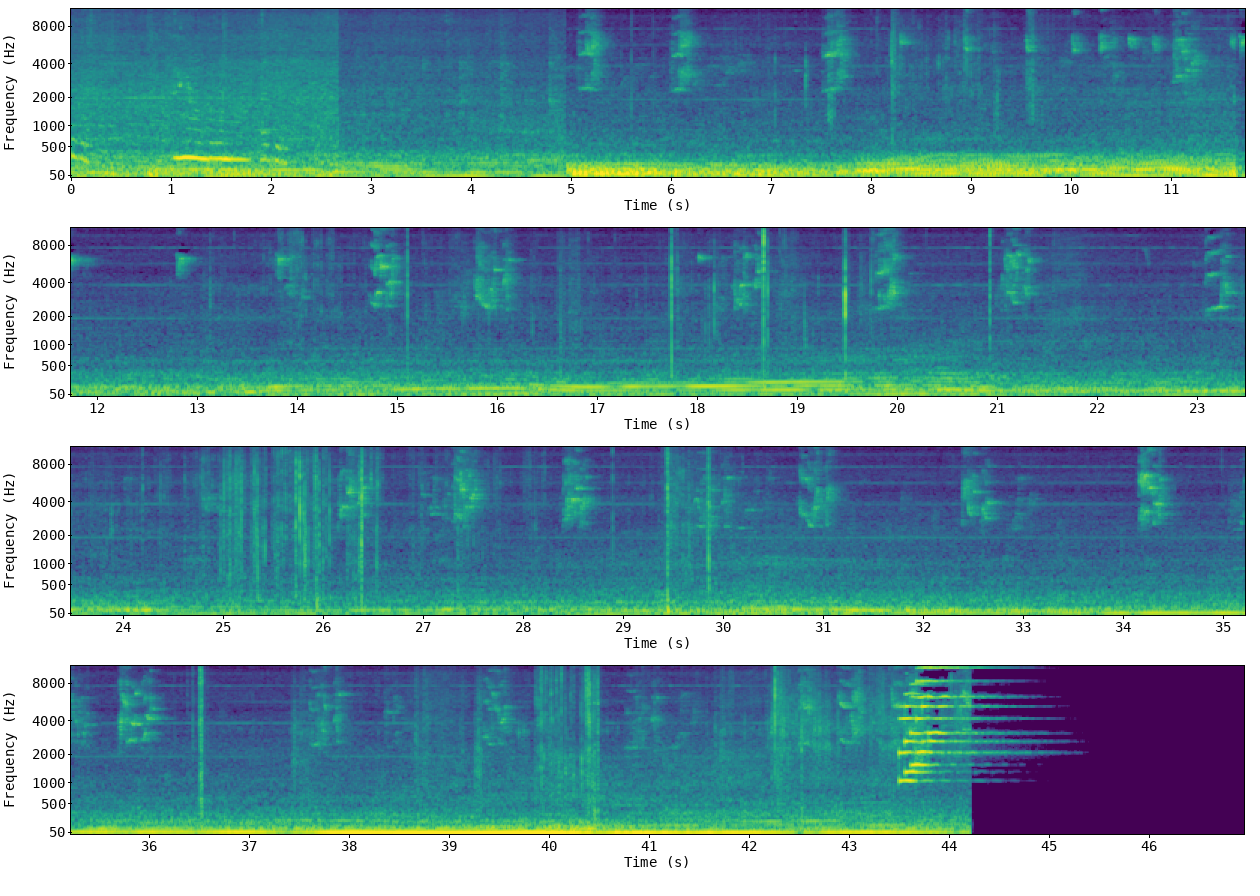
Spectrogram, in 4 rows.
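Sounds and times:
steady low rumble: 2.6s - 11.7s
rustling: 23.8s - 27.4s.

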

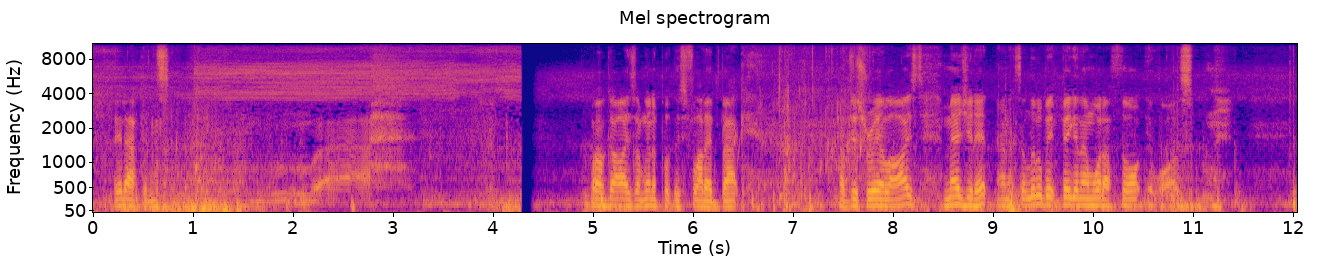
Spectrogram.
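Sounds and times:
water and kayak hull noise: 0.0s - 1.8s, 6.2s - 12.0s
man groaning: 1.7s - 3.2s.

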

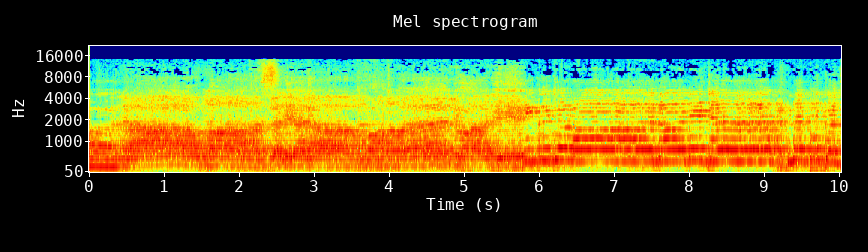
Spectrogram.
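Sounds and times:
women chanting together: 0.0s - 7.7s.

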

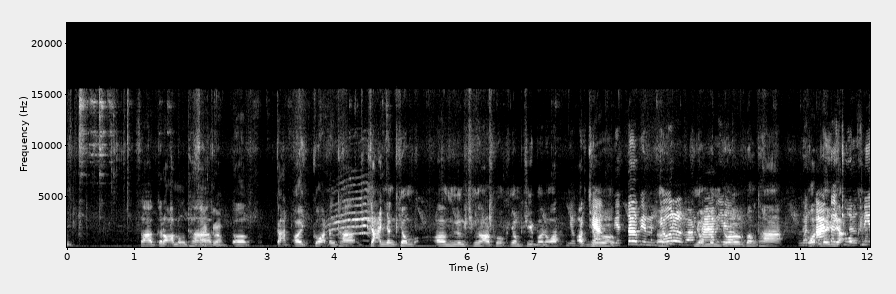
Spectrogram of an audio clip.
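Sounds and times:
steady low hum: 0.0s - 12.0s
man speaking: 1.1s - 11.8s.

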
